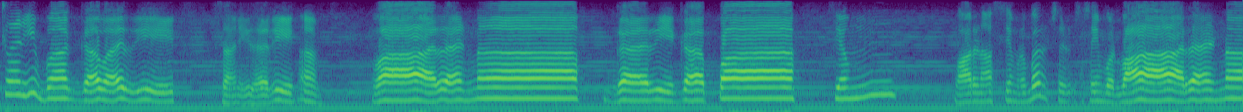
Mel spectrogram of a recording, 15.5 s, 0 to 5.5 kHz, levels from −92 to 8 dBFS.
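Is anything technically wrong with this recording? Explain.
No, nothing technically wrong can be heard here.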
